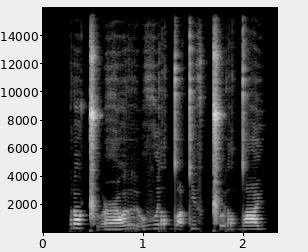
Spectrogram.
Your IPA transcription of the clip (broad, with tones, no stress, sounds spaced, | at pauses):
ɾ ɔ˥ ǁ ṵ˩ ʕ ɔ˩˥ r o̰˧ v u˥ r dˤ ḭ˥˩ t y˥ f ǁ o̰˥˩ r dˤ y˧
